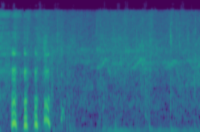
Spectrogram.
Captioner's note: laughs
